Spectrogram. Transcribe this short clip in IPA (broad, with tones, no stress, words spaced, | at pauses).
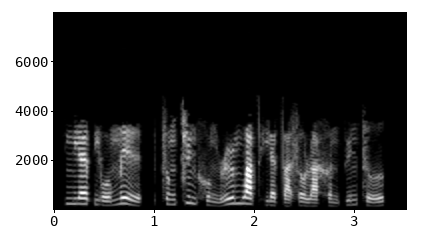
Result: n̪jɛ˥pjo˧˥ʊ̯ me˥˩ɪ̯ | t͡sʊ˧˥ŋ t͡ɕy˥˩nxʊ˨˩ŋɻɻ̩˥mwä˥˧ t̪ʰjɛ˥˩t̪ä˧˥sɤ˥˩ɻä˧˥ xə˨˩npy˥nt͡sɹ̩˧˥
